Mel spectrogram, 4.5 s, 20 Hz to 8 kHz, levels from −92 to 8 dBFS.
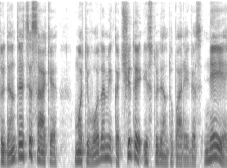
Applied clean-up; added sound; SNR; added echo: none; none; none; none.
